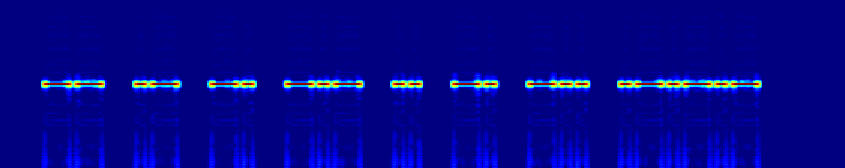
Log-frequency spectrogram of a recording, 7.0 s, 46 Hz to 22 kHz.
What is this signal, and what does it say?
Morse code, heard as a keyed tone, about 18 wpm, spaced as for 15 wpm, 1000 Hz. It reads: MANKIND.
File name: qotdfiles / 15wpm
